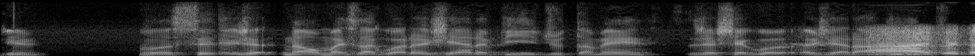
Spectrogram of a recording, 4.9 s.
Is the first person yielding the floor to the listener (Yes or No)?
Yes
